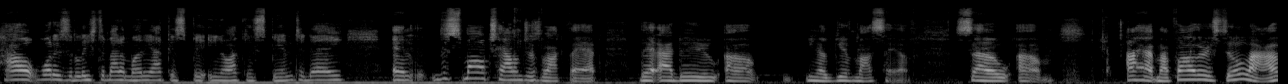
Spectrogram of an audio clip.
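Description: A woman with an Alabama accent speaks at a moderate pace. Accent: Southern US (Alabama). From US South. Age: 50s. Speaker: home sewing business owner and budgeting vlogger; budget vlogger. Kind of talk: casual vlog monologue. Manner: halting, many fillers. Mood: calm, reflective. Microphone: camera far.

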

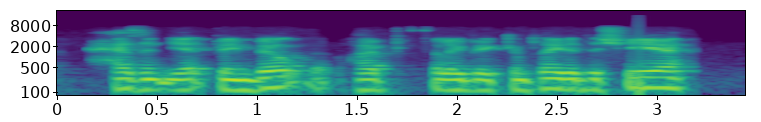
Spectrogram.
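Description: A man with a New Zealand accent speaks with fairly even intonation. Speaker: architect. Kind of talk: lecture. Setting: video call. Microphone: video call.

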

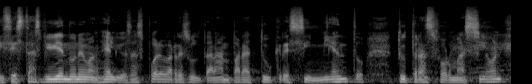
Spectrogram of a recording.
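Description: Bright and sharp, a man's voice carries an animated tone at a moderate pace. Light background noise sits behind it. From Colombia (Ubaté, near Bogotá); Colombia. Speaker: pastor. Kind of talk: sermon. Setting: church with congregation. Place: stage. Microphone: headset.

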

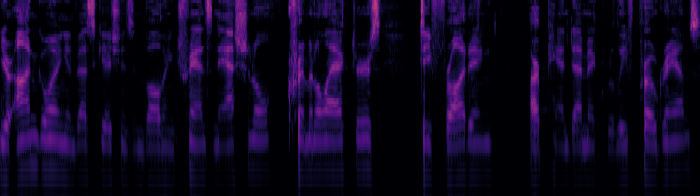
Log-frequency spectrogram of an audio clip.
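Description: A man talks with fairly even intonation against a quiet background. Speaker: witness. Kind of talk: hearing questioning. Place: hall. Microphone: podium.

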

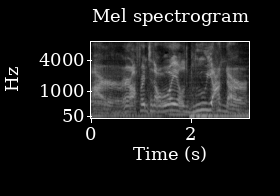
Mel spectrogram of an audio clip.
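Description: Over loud music in the background, a man performs a put-on character voice at a fairly slow pace. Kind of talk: game voice pack lines. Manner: shouted, boisterous.

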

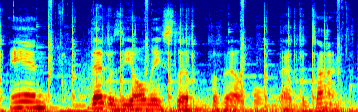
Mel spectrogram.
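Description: Music plays in the background while the speaker talks at a moderate pace. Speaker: channel host narrator. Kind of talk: documentary narration.

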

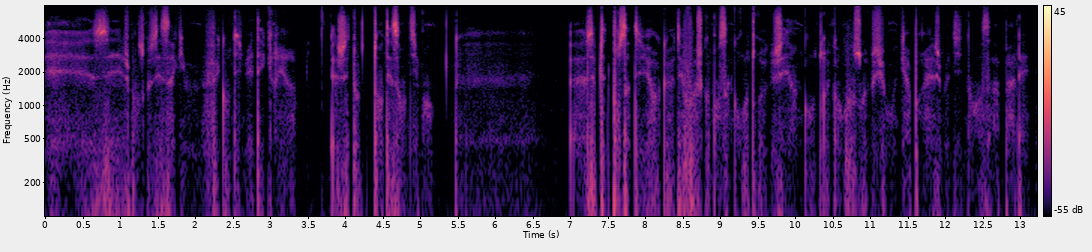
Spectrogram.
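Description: Someone whispers at a moderate pace, leaving long, frequent pauses. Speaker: video blogger. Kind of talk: casual personal vlog chat. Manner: soft close-mic ASMR murmur. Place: home room. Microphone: studio mic.

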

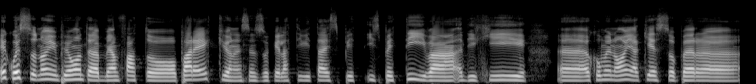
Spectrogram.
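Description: Over a quiet background, a woman speaks in an unremarkable speaking voice at a medium pitch and a moderate pace, with fairly even intonation and a dry, close sound with no echo. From northern Italy. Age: 20s. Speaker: politician. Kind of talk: speech.

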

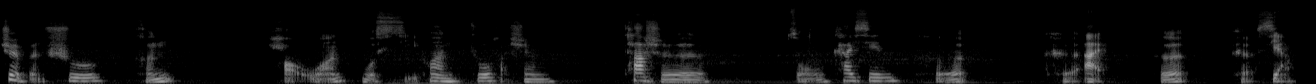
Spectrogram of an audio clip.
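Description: The delivery is very slow, broken by long, frequent pauses. Its intonation is lively. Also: man. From Australia. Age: 20s. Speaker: Mandarin learner, YouTuber. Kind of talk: reading aloud / book review in learner Mandarin. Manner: slow, halting. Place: home room. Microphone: webcam.

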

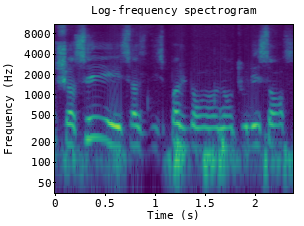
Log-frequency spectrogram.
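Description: Loud background noise runs under a man speaking at a moderate pace. The sound itself is dry, with no echo. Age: 70s. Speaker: fisherman. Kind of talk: interview answer. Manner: hesitant, halting. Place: beach.

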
